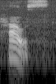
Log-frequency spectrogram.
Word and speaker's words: house: Luego tenemos house, que quiere decir casa. House, la H suena como J, house.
